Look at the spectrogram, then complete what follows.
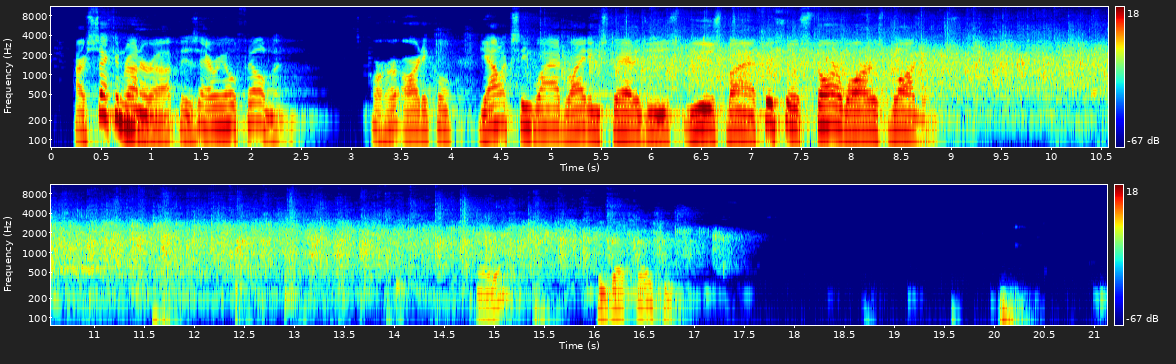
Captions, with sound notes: Our second runner-up is Arielle Feldman for her article, Galaxy-Wide Writing Strategies Used by Official Star Wars Bloggers. (audience clapping) There you go. Congratulations.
